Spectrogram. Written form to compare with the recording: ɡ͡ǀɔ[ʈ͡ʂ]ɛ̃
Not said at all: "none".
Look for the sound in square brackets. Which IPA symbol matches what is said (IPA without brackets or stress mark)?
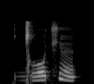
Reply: t͡ʃ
